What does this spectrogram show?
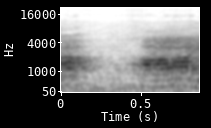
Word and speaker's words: คาย: ข ไข่ ไม่ ไม่ เหมือน ค ควาย ออก เสียง ข ค ข ไข่ ออก เสียง ข ออก เสียง ต่าง กัน นะ คะ อัน นี้ อ่าน ว่า คาย อัน นี้ อ่าน ว่า ขาย ใบ เตย ใน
